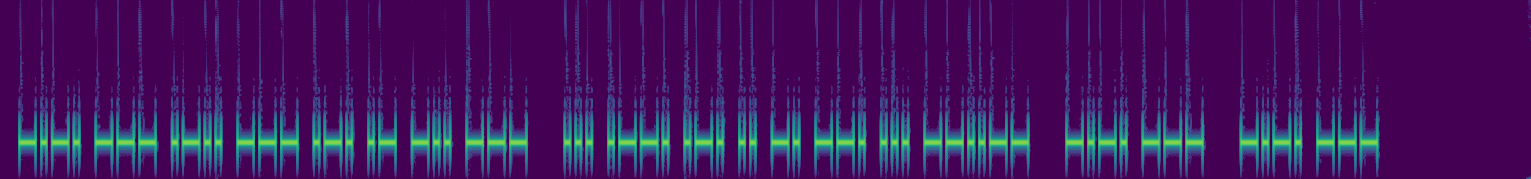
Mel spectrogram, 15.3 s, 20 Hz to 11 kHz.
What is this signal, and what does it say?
Morse code, heard as a keyed tone, about 22 wpm, 700 Hz. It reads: COLORADO SPRINGS, CO CO
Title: K1USN SST QSO Practice 22wpm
